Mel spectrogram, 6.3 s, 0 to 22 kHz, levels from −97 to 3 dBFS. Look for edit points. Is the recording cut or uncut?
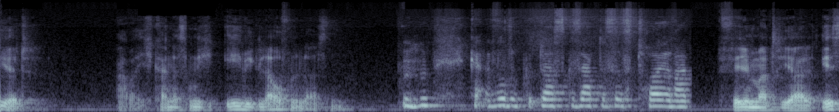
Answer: cut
